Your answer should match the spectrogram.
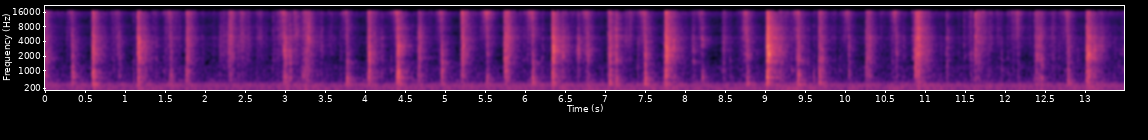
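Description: Tarot cards shuffled by hand make many soft, crisp slaps and riffling taps in an uneven, steady rhythm. The sound is fairly quiet, with no talking.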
